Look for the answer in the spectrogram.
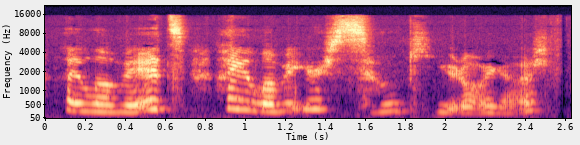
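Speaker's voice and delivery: soft, lovesick gush; gushing softly. Real, not acted. Fangirl gushing softly about her book crush. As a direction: melt over him, hushed.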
